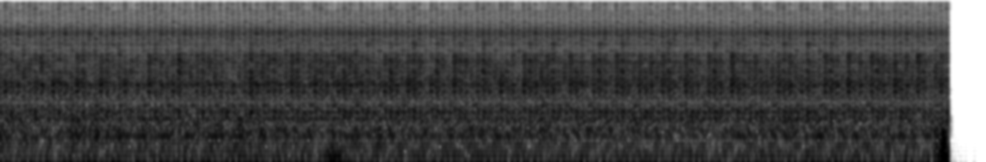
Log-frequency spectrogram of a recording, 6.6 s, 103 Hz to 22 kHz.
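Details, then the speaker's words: 35-year-old VW camper van, turbo diesel rated 70 hp new, owner suspects dead turbo compressor (can't exceed 80 km/h): constant loud clattery diesel rattle at an even idle rhythm, no misses; normal diesel idle. "it runs it drives it's slow it's noisy and it sounds like my childhood"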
